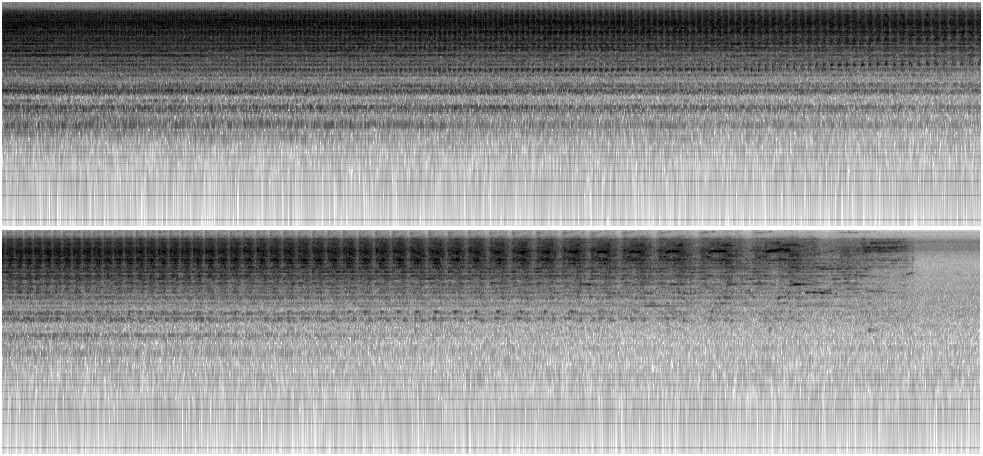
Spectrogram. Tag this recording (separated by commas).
Sawing, Tools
